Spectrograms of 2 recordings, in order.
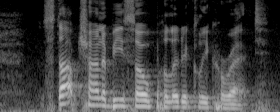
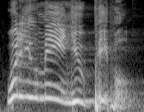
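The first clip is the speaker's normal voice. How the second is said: high indignant shout; loud, high mock outrage; scream; 10 dB louder than usual. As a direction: yell it out as if offended. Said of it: "and then I scream out".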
